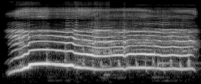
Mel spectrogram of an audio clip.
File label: being cute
